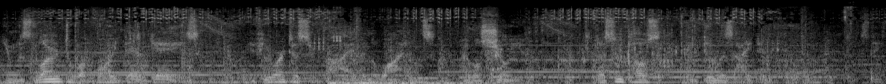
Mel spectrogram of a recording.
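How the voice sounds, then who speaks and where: An actor playing a stern, gruff, protective outcast hunter who instructs in grave, terse commands in a video game. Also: male voice, low-pitched, expressive, measured pace. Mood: stern, instructing. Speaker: mentor. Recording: loud music behind. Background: loud music.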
